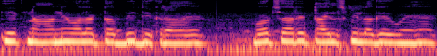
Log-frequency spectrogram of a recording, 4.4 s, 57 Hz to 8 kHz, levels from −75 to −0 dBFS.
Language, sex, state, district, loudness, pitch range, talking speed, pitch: Hindi, male, Arunachal Pradesh, Lower Dibang Valley, -13 LUFS, 190-210 Hz, 205 wpm, 200 Hz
